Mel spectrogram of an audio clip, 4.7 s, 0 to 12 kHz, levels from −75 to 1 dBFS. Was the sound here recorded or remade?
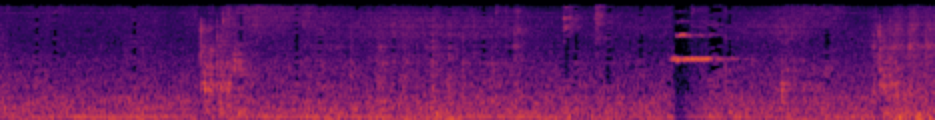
recorded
